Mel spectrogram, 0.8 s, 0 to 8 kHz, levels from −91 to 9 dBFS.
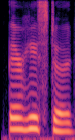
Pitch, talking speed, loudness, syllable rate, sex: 220 Hz, 235 wpm, -13 LUFS, 6.5 syllables/s, female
